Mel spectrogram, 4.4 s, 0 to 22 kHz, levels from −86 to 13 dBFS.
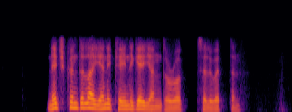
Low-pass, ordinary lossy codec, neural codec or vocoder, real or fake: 5.4 kHz; Opus, 16 kbps; codec, 16 kHz, 0.2 kbps, FocalCodec; fake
